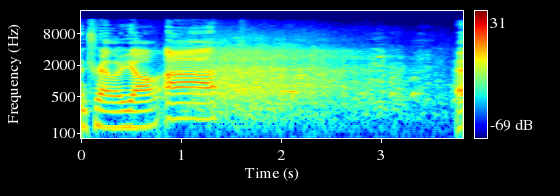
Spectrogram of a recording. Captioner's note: laughter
